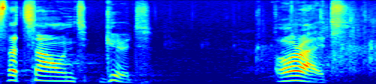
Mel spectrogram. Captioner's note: applause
